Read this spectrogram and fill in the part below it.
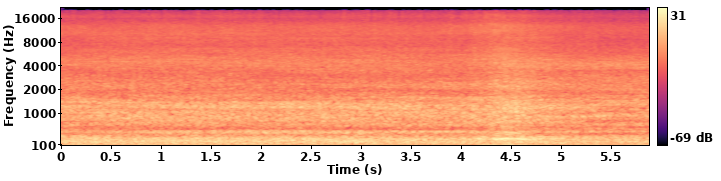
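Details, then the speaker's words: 1983 Chevy Holiday motorhome V8, first run after 10 years on old gas, smoking: steady drone idling at about 2,200 rpm with no dip; idle too high, may settle. "It's literally idling at like 2,200 RPM. Look at that right there. That's a little high, I think."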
